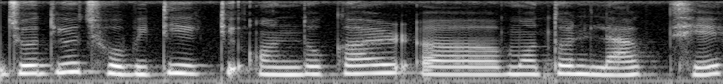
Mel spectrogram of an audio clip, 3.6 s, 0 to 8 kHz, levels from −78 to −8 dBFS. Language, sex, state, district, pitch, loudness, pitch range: Bengali, female, West Bengal, Kolkata, 245 Hz, -16 LUFS, 235-265 Hz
